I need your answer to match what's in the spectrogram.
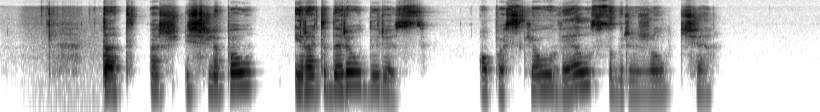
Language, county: Lithuanian, Vilnius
